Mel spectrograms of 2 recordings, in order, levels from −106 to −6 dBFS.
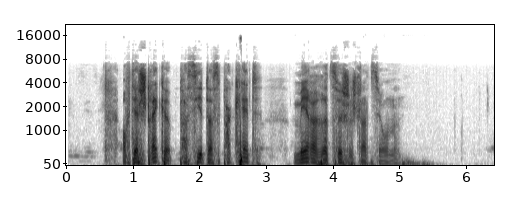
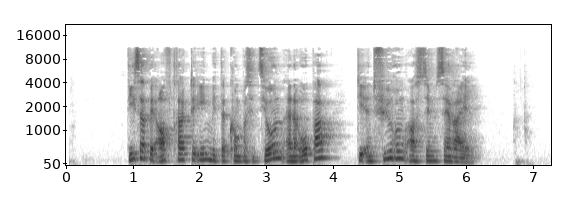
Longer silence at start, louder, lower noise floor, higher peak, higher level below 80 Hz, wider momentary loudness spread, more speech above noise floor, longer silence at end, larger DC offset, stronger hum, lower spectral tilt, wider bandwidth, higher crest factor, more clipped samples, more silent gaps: second, 0.55 s vs 0.9 s; first, -19 LUFS vs -35 LUFS; second, -73 dBFS vs -90 dBFS; first, 0 dBFS vs -16 dBFS; first, -30 dBFS vs -74 dBFS; first, 20 LU vs 7 LU; about the same, 54 dB vs 55 dB; about the same, 1.25 s vs 1.15 s; neither; neither; about the same, -4.5 dB/octave vs -5 dB/octave; first, 16 kHz vs 11.5 kHz; about the same, 20 dB vs 20 dB; neither; neither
